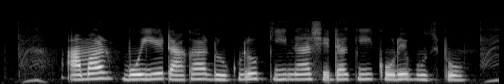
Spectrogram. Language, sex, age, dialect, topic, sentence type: Bengali, female, 18-24, Rajbangshi, banking, question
